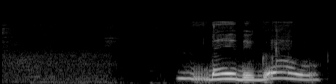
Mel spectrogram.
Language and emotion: Russian, neutral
